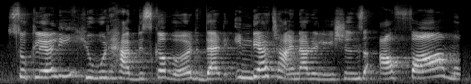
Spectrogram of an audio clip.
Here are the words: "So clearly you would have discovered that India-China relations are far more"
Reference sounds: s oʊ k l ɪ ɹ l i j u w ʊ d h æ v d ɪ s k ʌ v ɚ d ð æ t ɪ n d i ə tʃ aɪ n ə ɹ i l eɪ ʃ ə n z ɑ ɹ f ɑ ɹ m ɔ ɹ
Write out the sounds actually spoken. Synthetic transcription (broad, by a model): s oʊ k l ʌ ɹ l i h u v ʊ d h æ v d ɪ s k ʌ v ɚ d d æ t ɪ n d i ə tʃ aɪ n ə ɹ i l eɪ ʃ ə n z ɑ ɹ f ɑ ɹ m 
